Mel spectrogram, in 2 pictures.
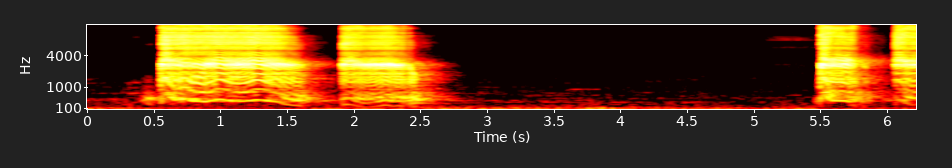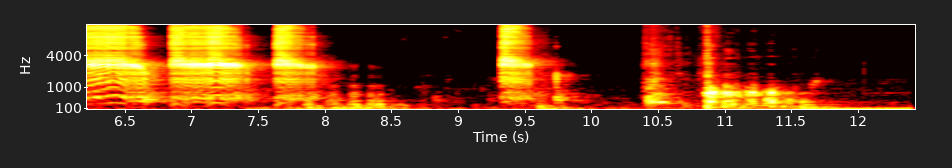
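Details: Bullfrog giving repeated harsh, wavering screams in bursts of one to two seconds, clustered in groups with quiet gaps between, ending in shorter broken squawks.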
